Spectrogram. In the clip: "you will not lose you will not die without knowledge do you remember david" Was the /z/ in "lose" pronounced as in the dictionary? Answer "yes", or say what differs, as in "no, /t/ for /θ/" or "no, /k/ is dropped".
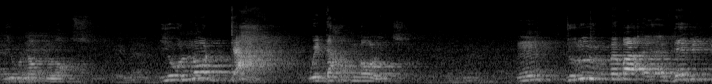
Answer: no, /s/ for /z/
